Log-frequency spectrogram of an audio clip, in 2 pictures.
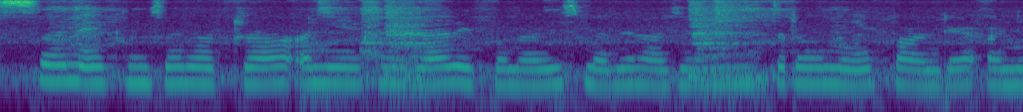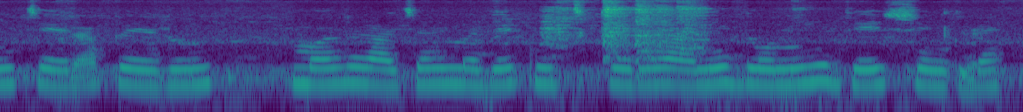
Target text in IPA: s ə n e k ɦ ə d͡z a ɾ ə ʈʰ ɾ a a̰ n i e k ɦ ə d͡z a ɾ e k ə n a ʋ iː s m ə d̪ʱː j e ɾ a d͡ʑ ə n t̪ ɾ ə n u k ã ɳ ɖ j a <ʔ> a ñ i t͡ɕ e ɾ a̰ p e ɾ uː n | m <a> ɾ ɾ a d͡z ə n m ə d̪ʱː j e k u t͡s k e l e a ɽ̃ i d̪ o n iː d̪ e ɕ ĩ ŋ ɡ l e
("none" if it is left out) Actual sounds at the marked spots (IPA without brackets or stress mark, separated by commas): ʔ, ə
